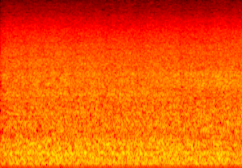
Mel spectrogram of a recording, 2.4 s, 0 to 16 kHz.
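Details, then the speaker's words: Early-1960s Philco Noiseless window air conditioner, opened during restoration: even air rush over a smooth steady low compressor hum, no rattles or knocks, starts right up and cooling; normal running. "it starts right up it runs beautifully that compressor sounds really good"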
